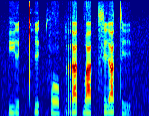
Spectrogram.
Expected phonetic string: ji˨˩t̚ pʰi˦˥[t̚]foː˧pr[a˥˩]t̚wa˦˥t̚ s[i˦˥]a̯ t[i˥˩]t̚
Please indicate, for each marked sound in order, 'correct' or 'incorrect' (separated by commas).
correct, correct, correct, incorrect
